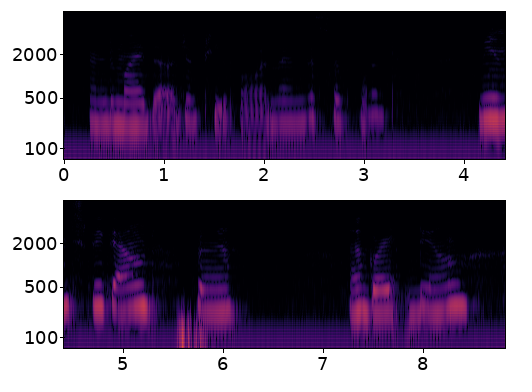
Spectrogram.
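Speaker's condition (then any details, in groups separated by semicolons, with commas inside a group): Triplegic cerebral palsy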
